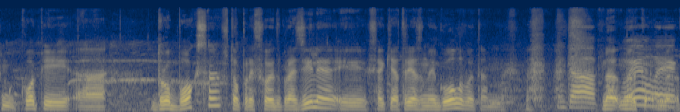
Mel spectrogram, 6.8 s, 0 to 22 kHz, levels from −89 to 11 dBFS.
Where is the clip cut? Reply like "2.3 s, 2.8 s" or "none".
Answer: 2.2 s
